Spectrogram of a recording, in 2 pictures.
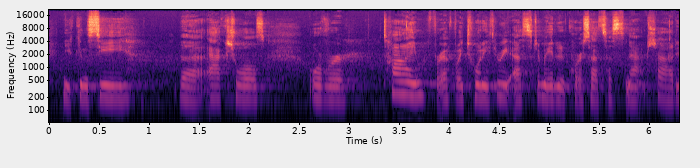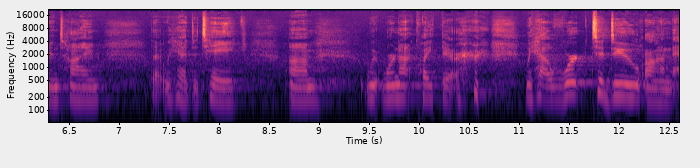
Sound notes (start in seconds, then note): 10.4 chuckles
